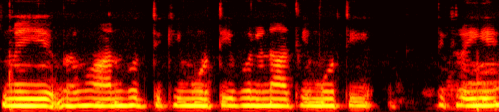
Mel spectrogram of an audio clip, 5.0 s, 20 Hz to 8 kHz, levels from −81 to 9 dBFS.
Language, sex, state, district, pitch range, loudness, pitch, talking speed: Hindi, female, Chhattisgarh, Kabirdham, 185-195 Hz, -14 LUFS, 190 Hz, 145 wpm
